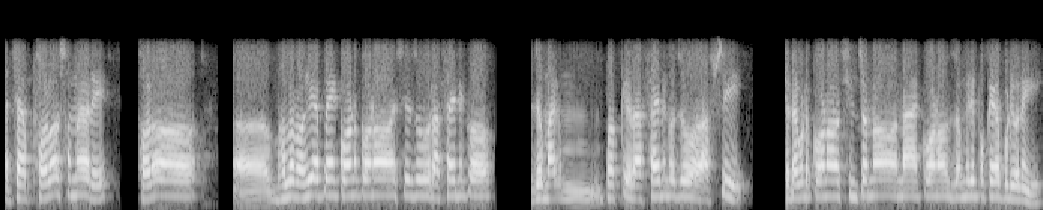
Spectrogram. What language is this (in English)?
Odia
